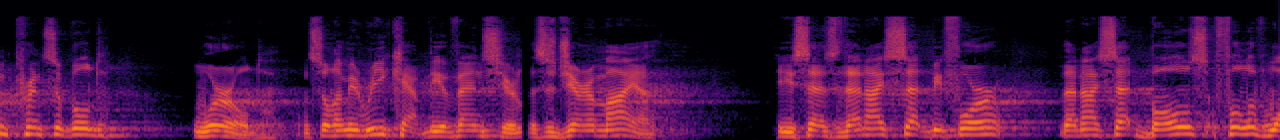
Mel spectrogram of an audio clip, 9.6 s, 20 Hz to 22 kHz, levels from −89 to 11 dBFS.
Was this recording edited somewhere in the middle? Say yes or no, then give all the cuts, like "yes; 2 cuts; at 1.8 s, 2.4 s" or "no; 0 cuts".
yes; 1 cut; at 3.9 s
